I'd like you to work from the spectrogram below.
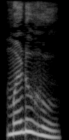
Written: ಮಾಡುಹ

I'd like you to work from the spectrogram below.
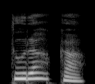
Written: ತುರಕ

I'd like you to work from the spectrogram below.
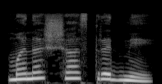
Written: ಮನಶ್ಶಾಸ್ತ್ರಜ್ಞೆ

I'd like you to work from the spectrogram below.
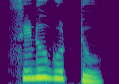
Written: ಸಿಟ್ಟುಗುಟ್ಟು

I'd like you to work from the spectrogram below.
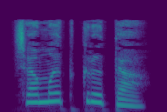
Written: ಚಮತ್ಕ್ಕøತ

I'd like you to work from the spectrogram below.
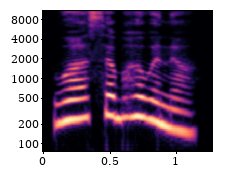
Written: ವಾಸಭವನ

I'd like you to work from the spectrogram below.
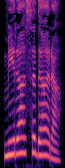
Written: ಮಿರಾಸಿದಾರ

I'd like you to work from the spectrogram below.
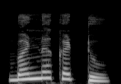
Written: ಭಾನಗೇಡಿ

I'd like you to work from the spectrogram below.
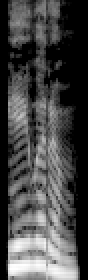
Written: ಏವರಂ

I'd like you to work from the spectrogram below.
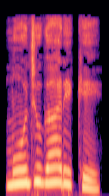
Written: ಮೋಜುಗಾರಿಕೆ

